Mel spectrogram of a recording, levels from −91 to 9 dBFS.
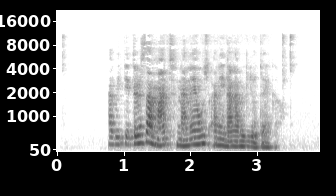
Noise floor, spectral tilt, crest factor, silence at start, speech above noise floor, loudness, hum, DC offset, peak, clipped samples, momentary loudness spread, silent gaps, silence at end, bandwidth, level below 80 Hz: -82 dBFS; -7 dB/octave; 18 dB; 0.75 s; 53 dB; -29 LUFS; none; under 0.1%; -12 dBFS; under 0.1%; 13 LU; none; 0.4 s; 11.5 kHz; -68 dBFS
